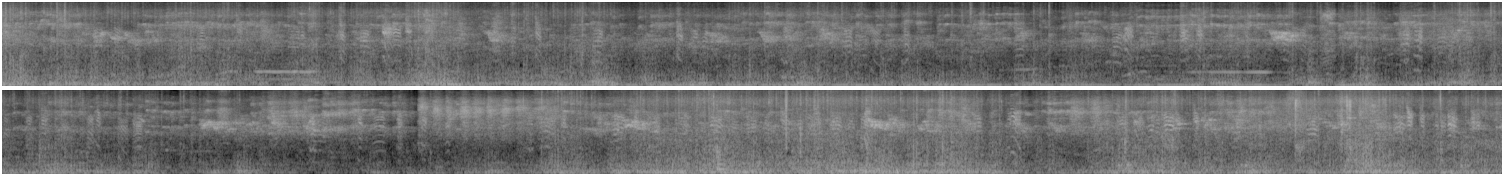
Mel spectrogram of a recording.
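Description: A cage full of zebra finches: many wings flapping as the birds flutter about, with a steady chatter of short, high chirping calls throughout.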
